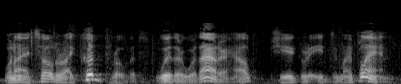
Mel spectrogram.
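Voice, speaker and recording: An actor playing a confident, easygoing amateur detective in a 1940s radio drama, explaining things casually. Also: male voice, deep voice, huge pitch swings, brisk, breathy edge, heavily acted. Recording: muffled, noisy 1940s radio recording.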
